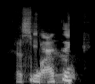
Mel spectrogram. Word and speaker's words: Aspyr: I wonder if like Limited Run Games will end up publishing it, because I think it's Asper that's doing the trilogy. – Yeah. Aspyr. – Aspyr. I've been saying it wrong.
